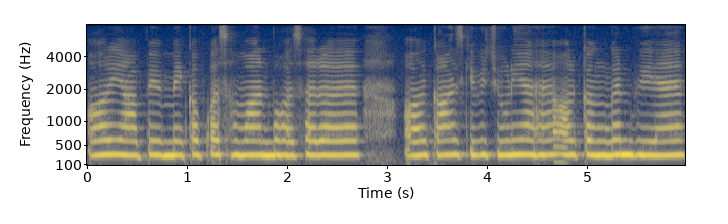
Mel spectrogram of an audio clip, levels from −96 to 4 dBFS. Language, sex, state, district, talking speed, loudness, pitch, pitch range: Hindi, female, Bihar, Patna, 190 wpm, -11 LUFS, 295 Hz, 290-300 Hz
